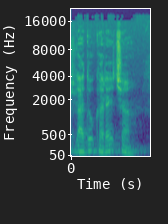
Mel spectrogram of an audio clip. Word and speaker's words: La Ducareccia: Zo spreek je het uit. – Ja, La Ducareccia.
